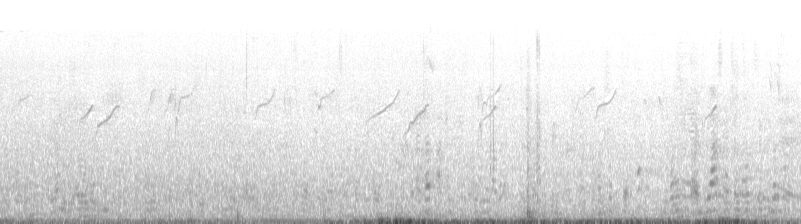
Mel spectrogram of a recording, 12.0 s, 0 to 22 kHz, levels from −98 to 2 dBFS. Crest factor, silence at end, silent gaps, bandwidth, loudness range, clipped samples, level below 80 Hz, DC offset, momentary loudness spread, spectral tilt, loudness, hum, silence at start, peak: 18 dB; 0 s; none; 10.5 kHz; 10 LU; under 0.1%; -44 dBFS; under 0.1%; 13 LU; -6.5 dB/octave; -50 LUFS; none; 0 s; -24 dBFS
